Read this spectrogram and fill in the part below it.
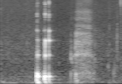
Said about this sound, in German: Warum rülpse sich immer in diesem verfickten verfickten Podcast. Ich rülp sonst nie. Okay, manchmal. Aber ich rülps nie so richtig laut, nur wenn ich aufnehme. Ist verrückt.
